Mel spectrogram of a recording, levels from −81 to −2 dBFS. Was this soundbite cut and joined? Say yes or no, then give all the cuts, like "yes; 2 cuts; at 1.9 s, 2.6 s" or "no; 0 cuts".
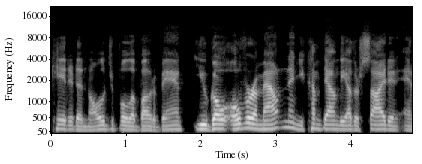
yes; 1 cut; at 1.9 s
